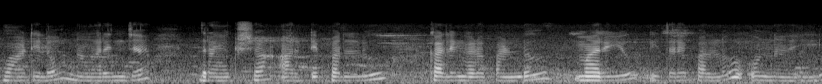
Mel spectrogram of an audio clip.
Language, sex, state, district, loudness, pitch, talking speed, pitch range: Telugu, female, Telangana, Hyderabad, -19 LUFS, 180 Hz, 65 wpm, 175-195 Hz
